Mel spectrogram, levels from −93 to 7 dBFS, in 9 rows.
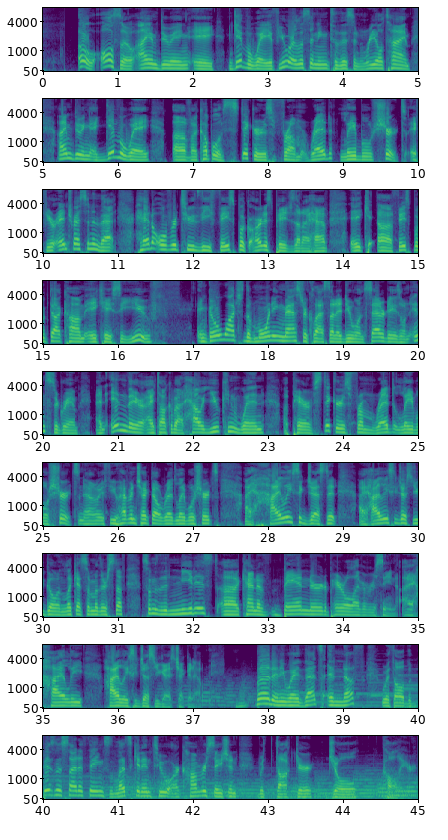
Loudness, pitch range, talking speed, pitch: -20 LUFS, 145-180 Hz, 195 wpm, 160 Hz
